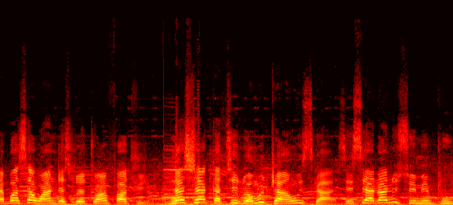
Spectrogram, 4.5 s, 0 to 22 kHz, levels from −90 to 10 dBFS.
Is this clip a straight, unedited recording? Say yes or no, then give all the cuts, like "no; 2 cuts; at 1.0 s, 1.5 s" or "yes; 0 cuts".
no; 1 cut; at 1.5 s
